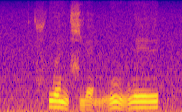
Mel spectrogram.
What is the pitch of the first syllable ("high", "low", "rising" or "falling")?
falling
